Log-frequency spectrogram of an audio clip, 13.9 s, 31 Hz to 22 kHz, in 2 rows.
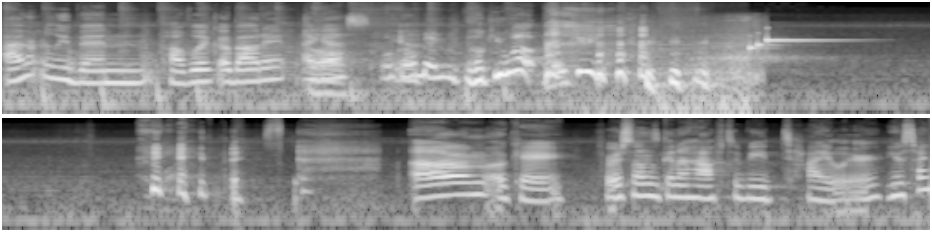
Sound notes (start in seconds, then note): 4.0 laughing; 5.5 chime; 8.0 laughs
